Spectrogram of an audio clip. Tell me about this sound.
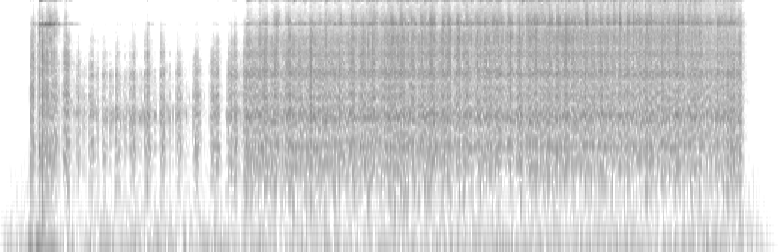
quarter spinning on a glass table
